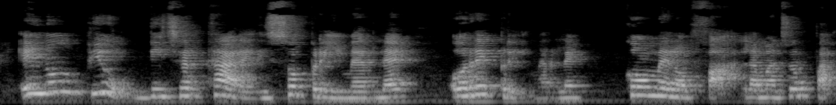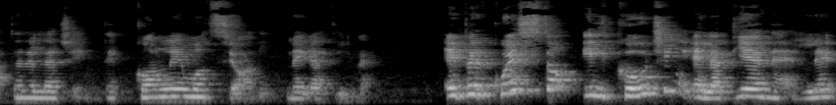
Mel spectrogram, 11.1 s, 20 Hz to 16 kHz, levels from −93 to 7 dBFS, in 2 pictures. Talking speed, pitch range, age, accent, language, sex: 155 wpm, 205-270 Hz, 30-49, native, Italian, female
